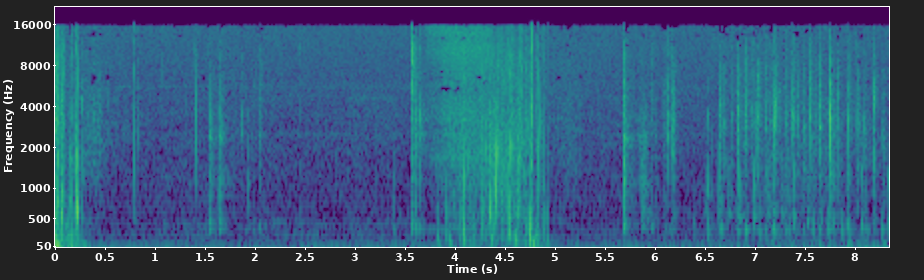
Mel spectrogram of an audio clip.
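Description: Fingertips tap and scratch on aluminum foil wrapped around a large microphone, giving close, dull crinkly thumps heavy in the low end. A sharp tap opens the clip, a few sparse taps follow, then a dense scratching burst of about a second, and finally a quickening run of light taps to the end.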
